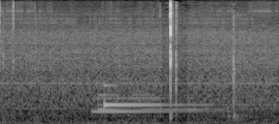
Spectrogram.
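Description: A computer alert chime sounds once.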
